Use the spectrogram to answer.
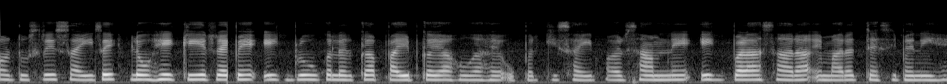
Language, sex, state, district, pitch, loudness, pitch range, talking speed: Hindi, female, Chhattisgarh, Raigarh, 215 Hz, -16 LUFS, 205-220 Hz, 165 wpm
